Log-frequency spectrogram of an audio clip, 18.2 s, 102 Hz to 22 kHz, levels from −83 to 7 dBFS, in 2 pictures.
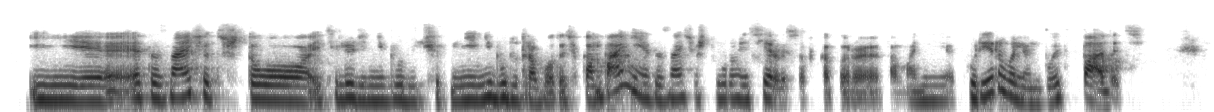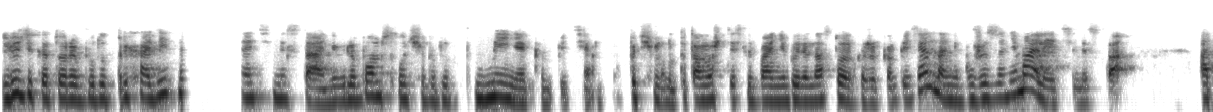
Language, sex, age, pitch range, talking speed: Russian, female, 20-39, 190-235 Hz, 180 wpm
